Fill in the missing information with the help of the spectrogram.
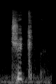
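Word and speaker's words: Czyż: match was telling me it is chick at the end. I think one cz y is pronounced chick because we've got a voyek chevik who plays on the pter and that's exactly the same end of word spelling but it's mihal definitely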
